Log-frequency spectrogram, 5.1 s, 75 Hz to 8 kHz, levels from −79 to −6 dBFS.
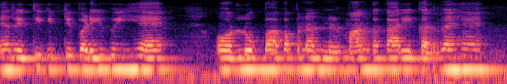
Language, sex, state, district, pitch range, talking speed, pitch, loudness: Hindi, female, Chhattisgarh, Bastar, 160-170 Hz, 190 wpm, 165 Hz, -19 LUFS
